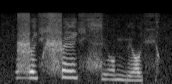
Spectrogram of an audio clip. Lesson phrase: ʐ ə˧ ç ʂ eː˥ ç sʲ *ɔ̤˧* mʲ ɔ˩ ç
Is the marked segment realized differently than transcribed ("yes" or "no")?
no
